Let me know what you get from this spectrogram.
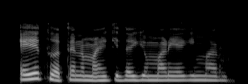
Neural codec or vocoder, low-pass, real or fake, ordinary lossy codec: codec, 16 kHz, 16 kbps, FunCodec, trained on Chinese and English, 50 frames a second; 7.2 kHz; fake; none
